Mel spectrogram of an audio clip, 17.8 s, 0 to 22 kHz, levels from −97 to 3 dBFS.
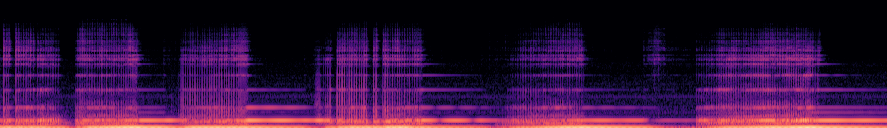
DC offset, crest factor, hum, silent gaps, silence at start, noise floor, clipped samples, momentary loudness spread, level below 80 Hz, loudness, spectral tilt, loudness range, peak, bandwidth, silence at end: under 0.1%; 12 dB; none; none; 0 s; -39 dBFS; under 0.1%; 13 LU; -16 dBFS; -25 LUFS; -8.5 dB/octave; 6 LU; -2 dBFS; 3.7 kHz; 0 s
